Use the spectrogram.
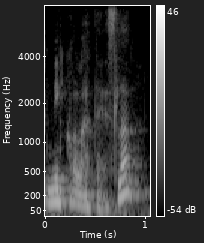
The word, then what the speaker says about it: Nikola Tesla: inventors that world ever had his name was Nikola Tesla and yes that's how his name is properly pronounced or at least that's how he would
